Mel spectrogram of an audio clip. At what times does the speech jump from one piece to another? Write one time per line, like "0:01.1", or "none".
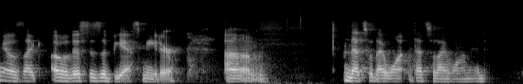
none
